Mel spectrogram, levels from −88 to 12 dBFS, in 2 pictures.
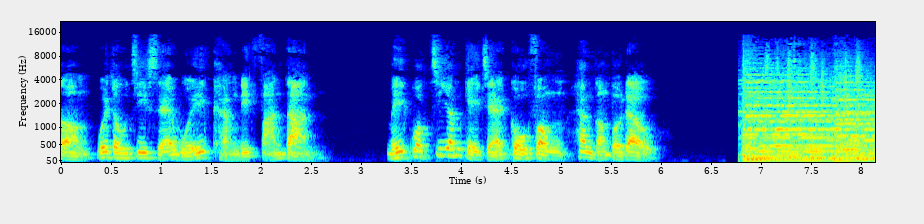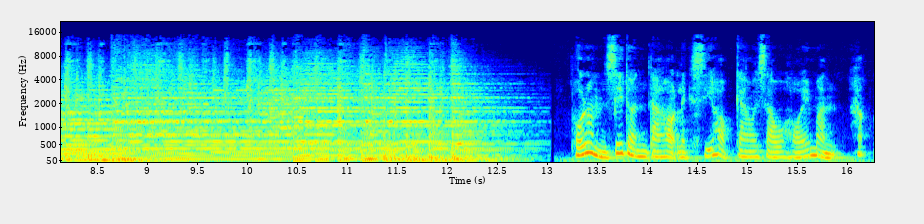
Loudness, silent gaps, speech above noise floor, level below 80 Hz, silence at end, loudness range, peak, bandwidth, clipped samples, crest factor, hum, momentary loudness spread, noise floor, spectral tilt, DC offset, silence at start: -20 LUFS; none; 55 dB; -32 dBFS; 0.05 s; 6 LU; -4 dBFS; 15 kHz; under 0.1%; 16 dB; none; 8 LU; -77 dBFS; -5 dB/octave; under 0.1%; 0 s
